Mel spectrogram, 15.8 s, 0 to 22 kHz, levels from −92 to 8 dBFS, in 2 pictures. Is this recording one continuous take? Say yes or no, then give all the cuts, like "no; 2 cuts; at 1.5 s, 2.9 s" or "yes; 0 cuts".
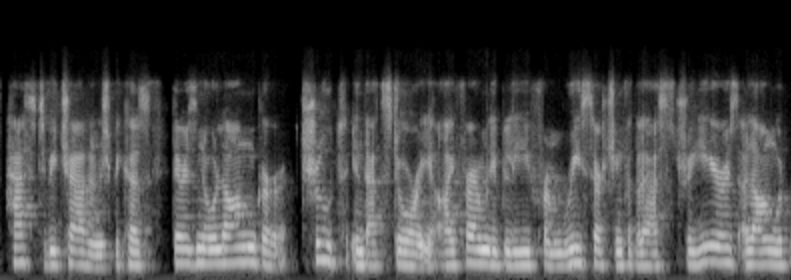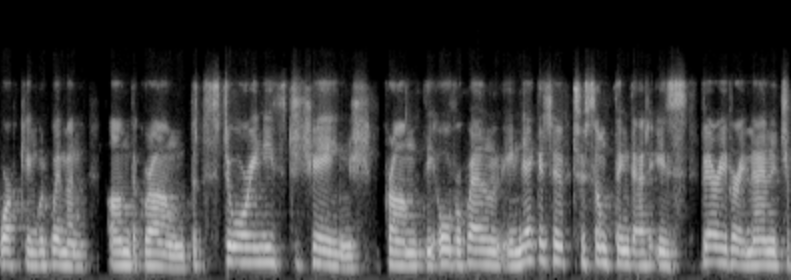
yes; 0 cuts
